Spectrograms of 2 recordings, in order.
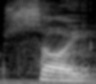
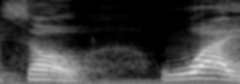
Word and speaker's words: soy: Yo soy. When an Y is at the end of a word in Spanish, you have to pronounce it as a Spanish I.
